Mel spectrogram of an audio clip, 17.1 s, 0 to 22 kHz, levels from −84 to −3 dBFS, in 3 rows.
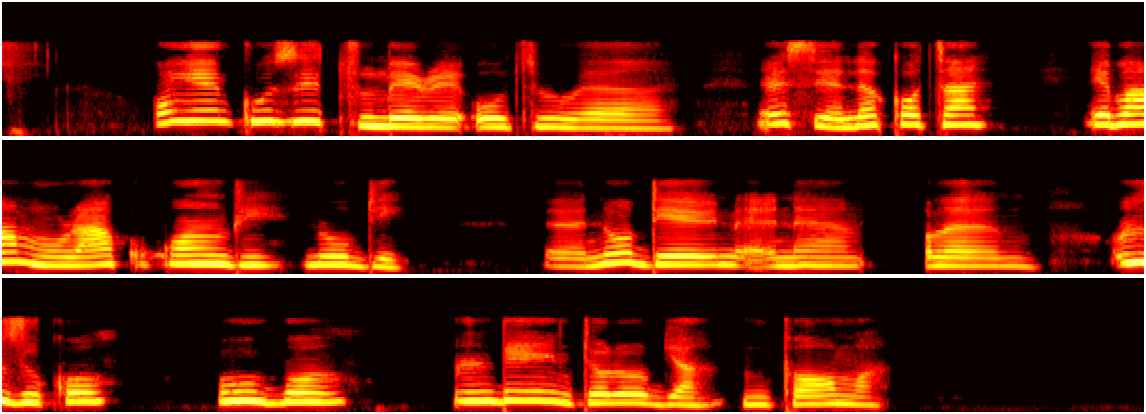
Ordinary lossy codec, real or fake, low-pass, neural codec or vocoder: MP3, 96 kbps; fake; 7.2 kHz; codec, 16 kHz, 1 kbps, X-Codec, HuBERT features, trained on balanced general audio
